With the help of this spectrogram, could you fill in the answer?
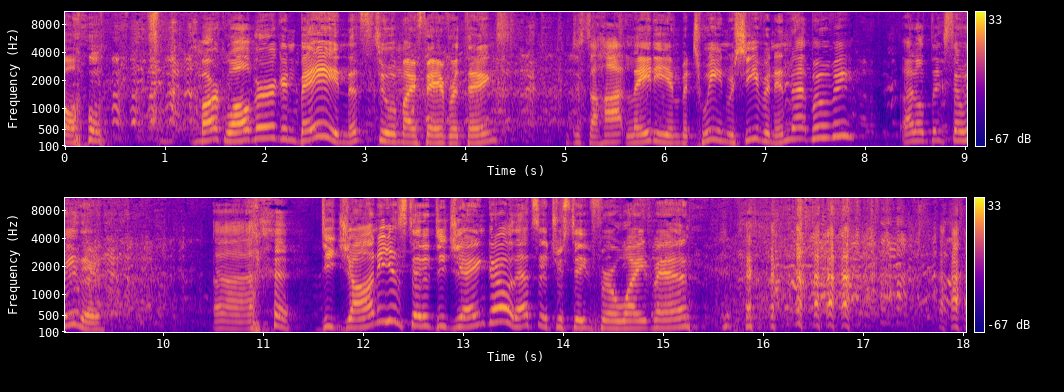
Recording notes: Live from the Punch Line in Sacramento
